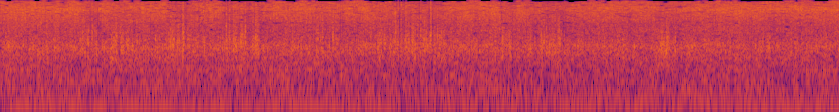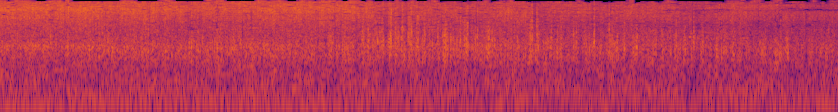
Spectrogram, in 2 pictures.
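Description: Yamaha Vega underbone motorcycle's single-cylinder four-stroke engine running at a steady cruise while being ridden, with wind buffeting the microphone.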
